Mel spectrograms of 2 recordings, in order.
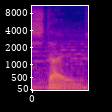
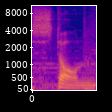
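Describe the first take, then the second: First: The vowel is long. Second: The vowel is short. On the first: The speaker calls it right. "You say stone" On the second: The speaker calls it wrong. "You don't pronounce it ston"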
